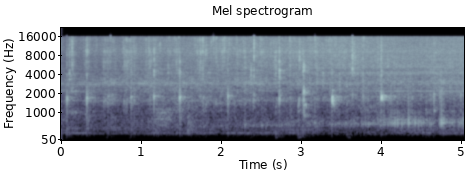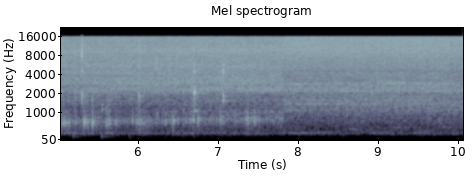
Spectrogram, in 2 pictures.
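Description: A fizzy drink is poured in a steady stream into a glass jug over sliced peaches, foaming up with a continuous crackling fizz of bursting bubbles.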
